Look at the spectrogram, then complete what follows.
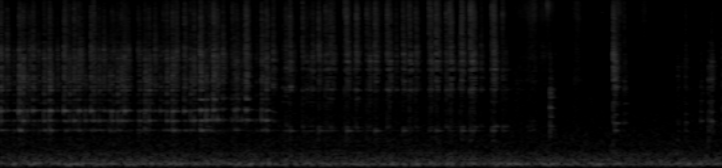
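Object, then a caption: Plastic spray bottle. Long nails tap and scratch a tall orange plastic body-mist bottle with a cream cap, held in both hands. Quick, bright, dry clicks and scraping come in an uneven stream, with a faint tonal ring under the first few seconds and a low hum throughout. One sharper tap stands out near the end.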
